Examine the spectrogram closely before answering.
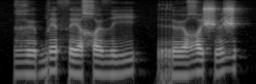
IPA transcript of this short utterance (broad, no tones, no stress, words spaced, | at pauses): ɣʏbe θeχø ði | røʁʏʃʏʒ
